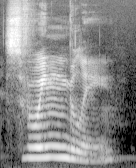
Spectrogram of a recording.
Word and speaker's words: Zwingli: Zwingli. I've been told that the W is pronounced as a V. – What? – So it's Zwingli.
